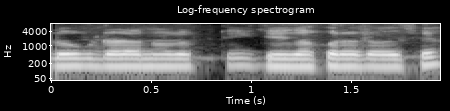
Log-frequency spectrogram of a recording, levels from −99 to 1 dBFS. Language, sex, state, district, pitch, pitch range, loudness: Bengali, male, West Bengal, Paschim Medinipur, 155 Hz, 150-155 Hz, -15 LUFS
